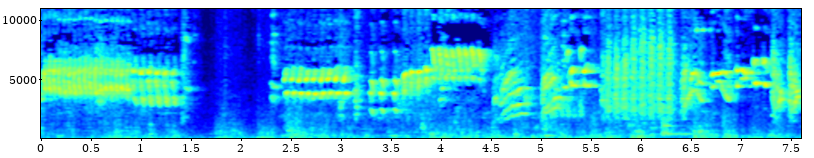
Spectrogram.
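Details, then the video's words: Lilac-breasted roller, captive breeding pair living free in a living room, nesting in a box built into a bookcase, two chicks hatched September 2013; high, rapid chirping and trilled notes in dense repeated bursts, with thin rising whistles and indoor background noise. "Villásfarkú szalakóta / Coracius caudata / Lilac-breasted roller"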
